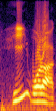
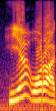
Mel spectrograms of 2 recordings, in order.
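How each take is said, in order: First: The first word drops its final vowel. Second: The first word keeps its final vowel. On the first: This is the Saudi way of saying it. "সৌদির বলে" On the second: This is the Egyptian way of saying it. "মিশরে বলি"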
